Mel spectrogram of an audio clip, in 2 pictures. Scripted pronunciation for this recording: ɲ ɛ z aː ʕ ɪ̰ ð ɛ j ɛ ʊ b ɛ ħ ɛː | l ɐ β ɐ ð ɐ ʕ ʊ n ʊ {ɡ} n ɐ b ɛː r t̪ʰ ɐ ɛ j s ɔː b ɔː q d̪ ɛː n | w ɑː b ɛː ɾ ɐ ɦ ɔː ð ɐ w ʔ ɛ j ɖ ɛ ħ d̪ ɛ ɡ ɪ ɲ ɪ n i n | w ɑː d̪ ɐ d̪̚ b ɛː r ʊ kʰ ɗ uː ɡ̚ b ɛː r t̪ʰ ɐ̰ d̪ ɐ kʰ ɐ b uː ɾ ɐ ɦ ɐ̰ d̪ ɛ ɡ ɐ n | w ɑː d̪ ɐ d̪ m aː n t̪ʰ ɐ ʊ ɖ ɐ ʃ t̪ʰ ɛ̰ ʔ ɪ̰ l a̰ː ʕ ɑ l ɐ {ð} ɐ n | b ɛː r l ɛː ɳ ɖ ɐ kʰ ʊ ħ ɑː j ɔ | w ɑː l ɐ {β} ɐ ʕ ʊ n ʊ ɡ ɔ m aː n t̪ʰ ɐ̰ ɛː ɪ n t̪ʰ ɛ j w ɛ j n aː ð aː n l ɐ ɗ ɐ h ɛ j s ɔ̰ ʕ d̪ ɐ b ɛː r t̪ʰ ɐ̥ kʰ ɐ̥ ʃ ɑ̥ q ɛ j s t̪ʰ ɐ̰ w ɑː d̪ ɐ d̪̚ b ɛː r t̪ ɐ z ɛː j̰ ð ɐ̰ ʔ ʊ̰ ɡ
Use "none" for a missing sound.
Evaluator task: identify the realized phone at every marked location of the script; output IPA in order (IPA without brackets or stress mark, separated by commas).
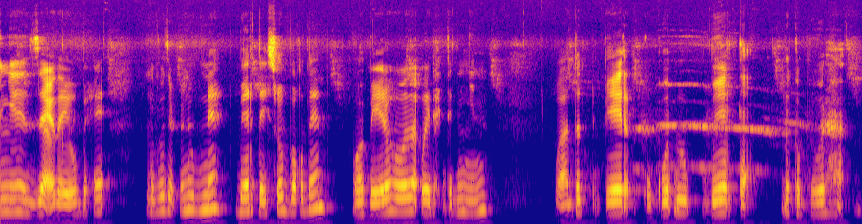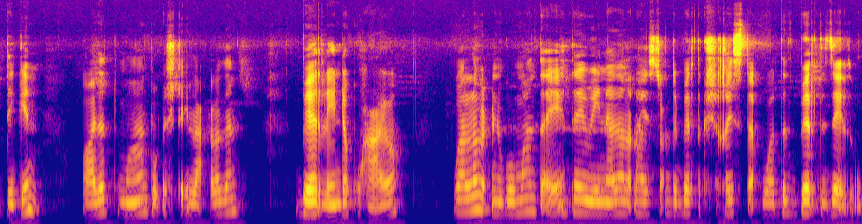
ɡ, ð, β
